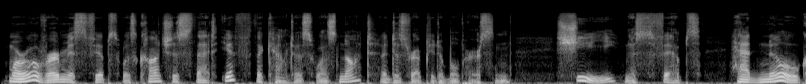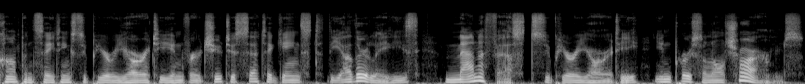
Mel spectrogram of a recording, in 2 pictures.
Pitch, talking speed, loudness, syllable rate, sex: 100 Hz, 125 wpm, -19 LUFS, 4.2 syllables/s, male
